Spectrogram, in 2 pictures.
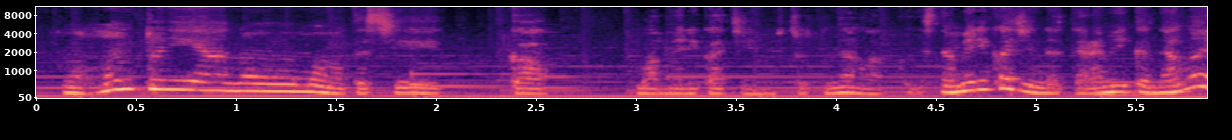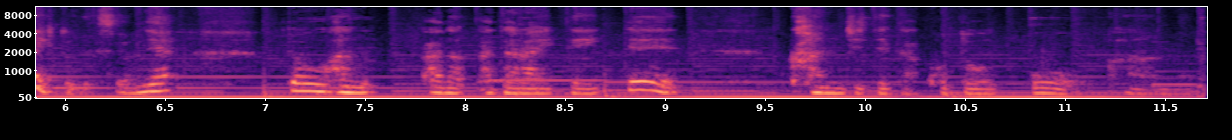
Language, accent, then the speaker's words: Japanese; Japan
